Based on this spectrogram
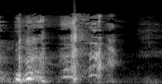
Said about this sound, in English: And you start coughing deeper.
